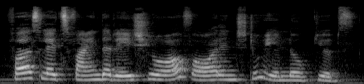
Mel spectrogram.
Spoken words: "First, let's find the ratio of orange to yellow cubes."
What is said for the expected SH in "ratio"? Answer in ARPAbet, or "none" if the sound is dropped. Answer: SH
